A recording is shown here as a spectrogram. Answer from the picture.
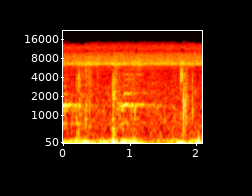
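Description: A bird calling with a few short high notes, near the start and again about a second in, over a low rumble of wind and handling noise on the microphone.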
